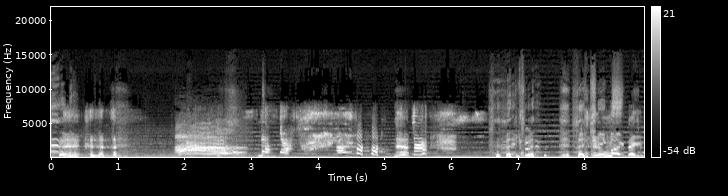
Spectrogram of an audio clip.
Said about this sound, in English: The two boys run out of the room and are heard yelling and screaming down the hallway.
